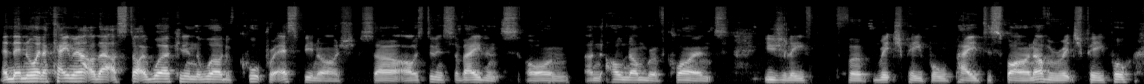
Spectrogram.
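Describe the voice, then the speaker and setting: A man with an English accent speaks in a fairly low pitch. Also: ordinary pitch variation, moderate pace. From London, England. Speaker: former commando, bodyguard. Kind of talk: podcast interview.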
